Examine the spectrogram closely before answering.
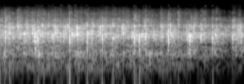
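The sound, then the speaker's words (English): Audience applause in a church service: a dense, even patter of many hands clapping that continues steadily at moderate loudness. “See, Edwin, yeah, give him a great big applause.”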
